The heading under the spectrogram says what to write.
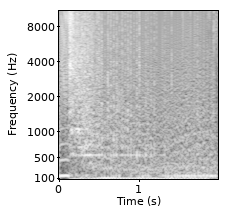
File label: metal vault door slam gla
